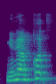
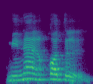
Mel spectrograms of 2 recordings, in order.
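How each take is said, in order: First: The word ends without any final L sound. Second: The word ends with a clear final L sound. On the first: The speaker calls it wrong. "Kita tak boleh baca minal qat. ... tu lam mana pergi?" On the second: The speaker calls it right. "lidah kita kena naik ke atas lah"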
